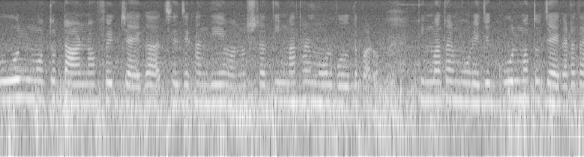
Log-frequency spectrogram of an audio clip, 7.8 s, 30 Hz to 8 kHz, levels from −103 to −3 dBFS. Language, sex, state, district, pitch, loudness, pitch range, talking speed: Bengali, female, West Bengal, Jhargram, 210 Hz, -17 LUFS, 200-225 Hz, 185 wpm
